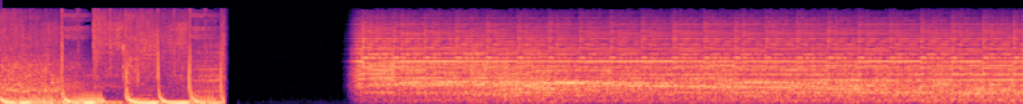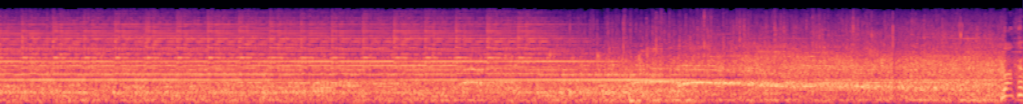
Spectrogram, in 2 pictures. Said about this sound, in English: That was the opening bell for the final session of the week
